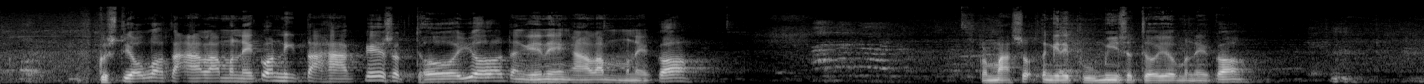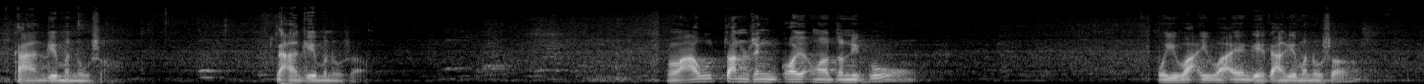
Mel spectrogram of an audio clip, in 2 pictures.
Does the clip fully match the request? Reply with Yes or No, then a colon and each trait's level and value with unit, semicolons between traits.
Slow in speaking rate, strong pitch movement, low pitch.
Yes: slow, 55 wpm; wide, 7.0 semitones; low, 120 Hz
